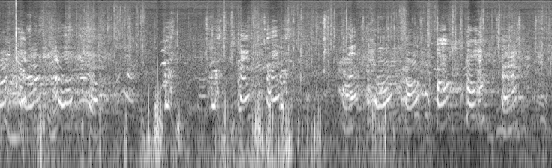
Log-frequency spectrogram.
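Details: Crowd of sea lions singing and fighting, their throaty harmonic calls overlapping in a steady din, with rough gravelly bursts and a few clearer rising-and-falling barks standing out.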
